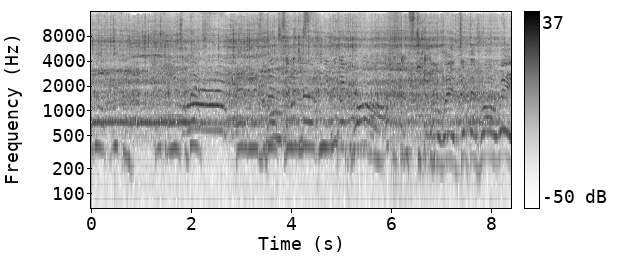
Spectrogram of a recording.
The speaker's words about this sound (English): What do you guys think in the audience. Big crowd? I think the crowd's going wild.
